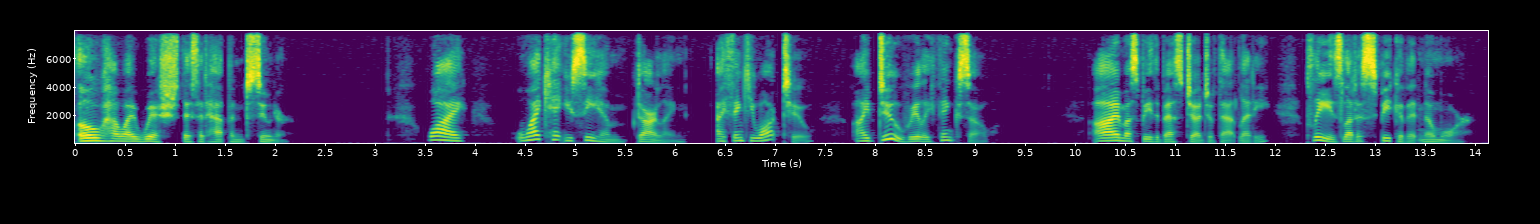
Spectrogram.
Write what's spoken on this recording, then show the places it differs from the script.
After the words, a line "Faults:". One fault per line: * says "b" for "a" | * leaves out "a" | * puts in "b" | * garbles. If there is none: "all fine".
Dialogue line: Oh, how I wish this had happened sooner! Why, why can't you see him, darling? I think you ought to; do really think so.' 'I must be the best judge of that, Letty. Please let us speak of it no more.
Oh, how I wish this had happened sooner! Why, why can't you see him, darling? I think you ought to; I do really think so.' 'I must be the best judge of that, Letty. Please let us speak of it no more.
Faults:
* puts in "I"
